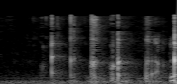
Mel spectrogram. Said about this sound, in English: Mm, burp. Oh, excuse me.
